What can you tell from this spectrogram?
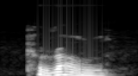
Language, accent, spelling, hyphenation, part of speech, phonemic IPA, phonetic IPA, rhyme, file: English, Southern England, parole, pa‧role, noun / verb, /pəˈɹəʊl/, [p(ʰ)əˈɹəʊɫ], -əʊl, LL-Q1860 (eng)-parole.wav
